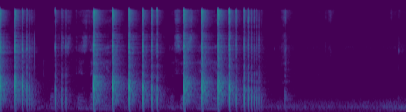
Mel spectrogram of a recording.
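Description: An English willow cricket bat, a Gray-Nicolls Prestige, is struck again and again on the face of its blade to test its sound and rebound. It gives a run of sharp knocks with a short ring, the last few coming quicker and quicker like a ball bouncing to rest. The knocking stops about four seconds in.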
